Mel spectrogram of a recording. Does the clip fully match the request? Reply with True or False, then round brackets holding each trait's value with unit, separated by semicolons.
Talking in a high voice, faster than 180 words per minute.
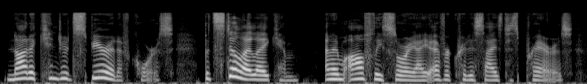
True (225 Hz; 205 wpm)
